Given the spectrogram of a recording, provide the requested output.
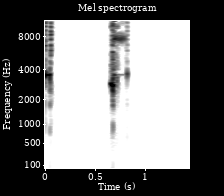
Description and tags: UIClick Button press.Click With High Tone 1 x2 EM
Button click sounds.
UI, beep, beeping, bleep, button, cinematic, click, computer, digital, effect, effects, enter, film, future, fx, game, input, interface, machine, movie, press, sci-fi, sfx, signal, sound, sound-design, sounddesign, tap, typing, user-interface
